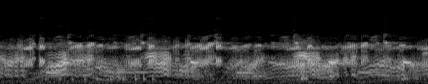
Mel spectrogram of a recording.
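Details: Frogs croaking in a crowded continuous chorus, grating pulses layered with small bright tonal blips, constant loudness.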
